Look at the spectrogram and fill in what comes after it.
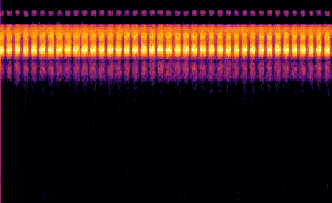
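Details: Cicadas in summer in Provence, southern France: a very regular, rasping high buzz, pulsed in crisp beats roughly three per second and as steady as a machine. No other animals or noises stand out.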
